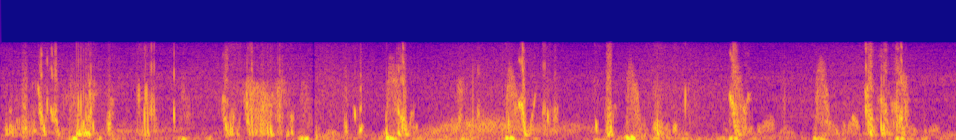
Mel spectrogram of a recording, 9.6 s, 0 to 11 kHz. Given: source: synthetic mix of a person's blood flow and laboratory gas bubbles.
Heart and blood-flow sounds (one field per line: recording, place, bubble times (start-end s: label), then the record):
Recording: Doppler ultrasound of blood flow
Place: subclavian vein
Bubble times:
0.02-0.69 s: bubbles
0.76-0.99 s: bubbles
1.05-1.16 s: bubbles
1.35-1.59 s: bubbles
1.69-1.77 s: bubbles
2.21-2.95 s: bubbles
3.42-3.49 s: bubbles
3.52-3.66 s: bubbles
3.82-3.91 s: bubbles
3.94-4.14 s: bubbles
4.51-4.66 s: bubbles
4.76-4.81 s: bubbles
5.04-5.12 s: bubbles
5.16-5.36 s: bubbles
5.41-5.58 s: bubbles
5.93-6.01 s: bubbles
6.04-6.16 s: bubbles
6.52-6.66 s: bubbles
6.72-6.79 s: bubbles
6.82-6.89 s: bubbles
7.27-7.51 s: bubbles
8.62-9.09 s: bubbles
From the record:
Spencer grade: 3 (all of the cardiac periods contain showers or single bubble signals, but not dominating or overriding the cardiac motion signals)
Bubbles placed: anywhere in the cardiac cycle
